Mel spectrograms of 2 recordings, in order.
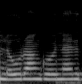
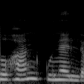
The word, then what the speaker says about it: Laurent Gounelle: kitabı var gördüğünüz gibi her ne kadar lauran gelli desem de bu Fransız bir yazar olduğu için muhtemelen doğru telaffuzunun Lohan guneli olduğunu düşünüyorum Bir ara bakmıştım öyle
